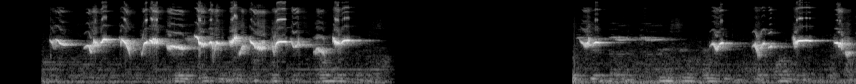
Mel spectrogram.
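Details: Robin song used to train caged birds: a hurried chattering run of tumbling whistles, silence, then slower, spaced, sweeping fluty notes.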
